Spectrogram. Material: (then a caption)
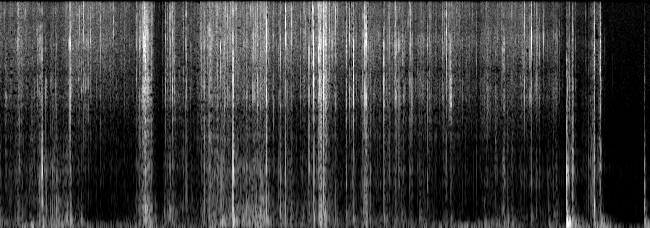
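Polyethylene foam. Fingers lift, rub and scratch a foam flap and the top edge of a large, hollow white polyethylene foam box. The result is a dense, crackly, tearing-like rustle of quick scratches with a low, hollow body, plus one sharper thump near the end before the sound drops away.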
